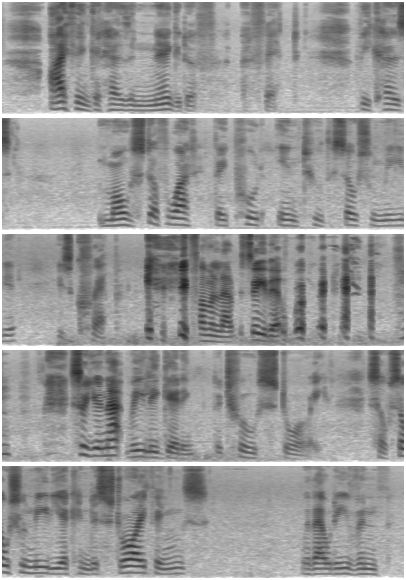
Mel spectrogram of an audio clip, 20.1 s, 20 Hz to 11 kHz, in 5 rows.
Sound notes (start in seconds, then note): 11.0 laughter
